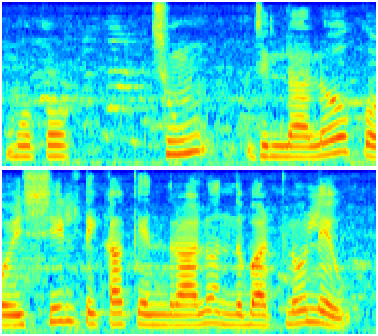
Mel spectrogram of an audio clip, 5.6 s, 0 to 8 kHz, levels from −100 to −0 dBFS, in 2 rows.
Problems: constant background noise, background conversations at intervals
